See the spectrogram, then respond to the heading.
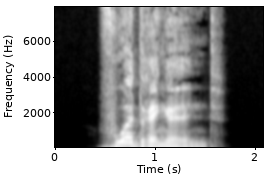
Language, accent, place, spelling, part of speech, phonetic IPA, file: German, Germany, Berlin, vordrängelnd, verb, [ˈfoːɐ̯ˌdʁɛŋl̩nt], De-vordrängelnd.ogg
- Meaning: present participle of vordrängeln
